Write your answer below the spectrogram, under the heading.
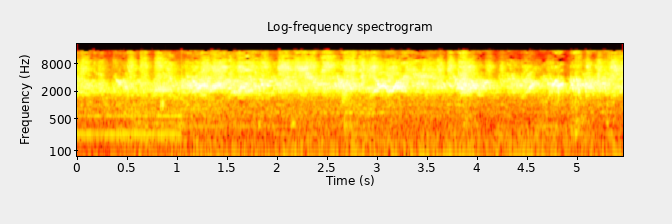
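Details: Several budgerigars twittering at once, rapid overlapping chirps and trilled squeaks forming an unbroken warbling chorus.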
